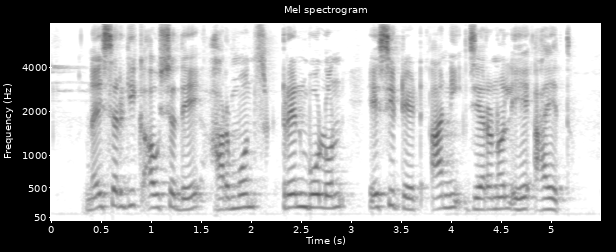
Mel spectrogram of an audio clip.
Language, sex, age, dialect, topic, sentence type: Marathi, male, 18-24, Northern Konkan, agriculture, statement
